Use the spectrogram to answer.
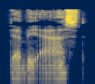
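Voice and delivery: usual speaking voice

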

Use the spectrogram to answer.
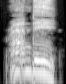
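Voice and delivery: soft, hushed call of her brother's name; trembling whisper. Acted. Little sister waking her brother at night, trembling whisper. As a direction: whisper his name, scared and shaky. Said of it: "she whispered in a trembling voice".

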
